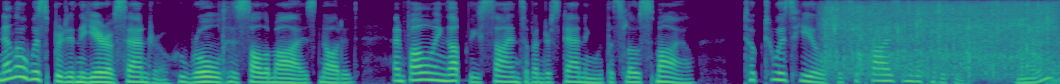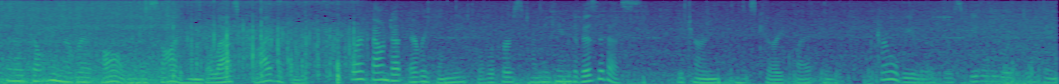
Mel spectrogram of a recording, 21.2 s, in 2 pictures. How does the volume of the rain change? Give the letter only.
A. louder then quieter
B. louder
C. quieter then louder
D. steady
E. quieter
E.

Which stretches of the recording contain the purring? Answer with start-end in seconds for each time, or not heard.
not heard.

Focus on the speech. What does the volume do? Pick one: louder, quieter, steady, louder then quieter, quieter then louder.
quieter.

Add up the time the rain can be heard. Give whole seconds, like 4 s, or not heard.
13 s.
